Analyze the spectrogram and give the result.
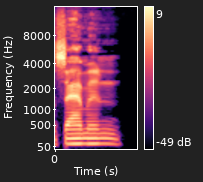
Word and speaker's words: salmon: Pronounces the L in salmon.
